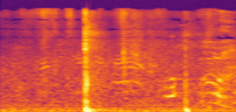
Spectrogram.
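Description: A volleyball struck by players' hands and forearms in a rally: a sharp slap a little under a second in, the loudest sound, and a second hit about a second later. A player's voice calls out between and after the hits.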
